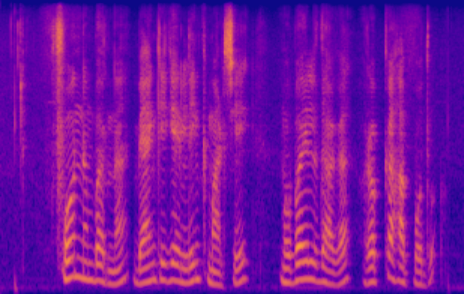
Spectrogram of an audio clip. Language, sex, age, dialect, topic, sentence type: Kannada, male, 60-100, Central, banking, statement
